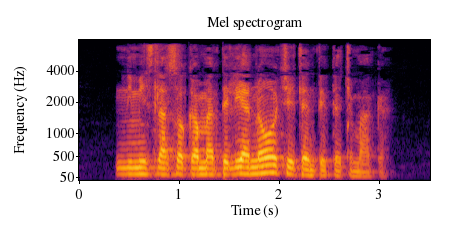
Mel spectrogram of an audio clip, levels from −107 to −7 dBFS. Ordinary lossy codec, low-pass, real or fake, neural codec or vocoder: AAC, 32 kbps; 7.2 kHz; real; none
